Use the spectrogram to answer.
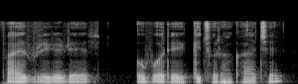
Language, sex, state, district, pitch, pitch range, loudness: Bengali, male, Tripura, West Tripura, 105 Hz, 100-105 Hz, -20 LUFS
